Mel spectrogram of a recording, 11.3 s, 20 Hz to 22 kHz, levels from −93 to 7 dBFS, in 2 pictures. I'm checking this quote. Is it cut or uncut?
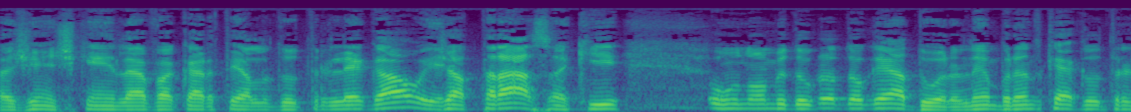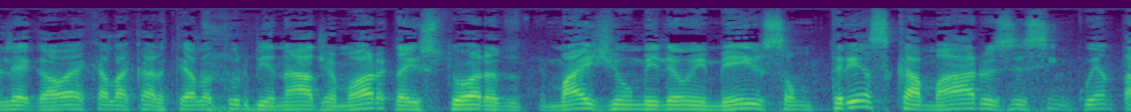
cut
